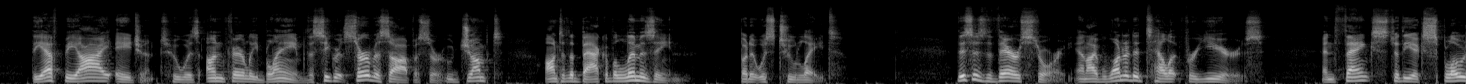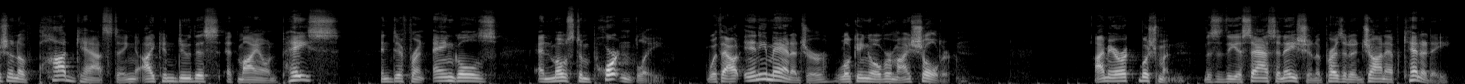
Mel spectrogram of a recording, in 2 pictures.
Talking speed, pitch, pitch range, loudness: 155 wpm, 145 Hz, 125-165 Hz, -24 LUFS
